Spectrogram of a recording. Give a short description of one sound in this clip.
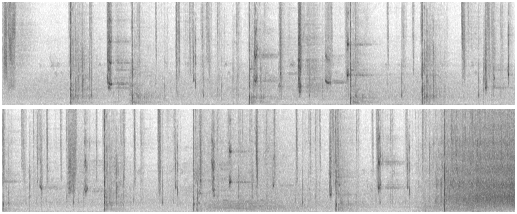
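Tennis balls are struck sharply back and forth with rackets.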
